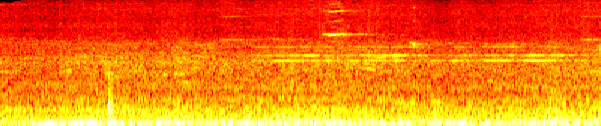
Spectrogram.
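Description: Steady low rumble of an idling vehicle engine, with a light click about three-quarters of a second in.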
